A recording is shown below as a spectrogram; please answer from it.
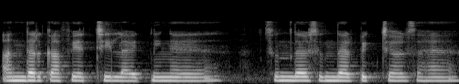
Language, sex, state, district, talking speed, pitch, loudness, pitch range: Hindi, female, Chandigarh, Chandigarh, 115 wpm, 175 Hz, -18 LUFS, 170-180 Hz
